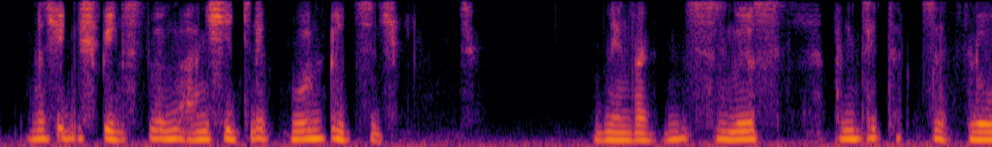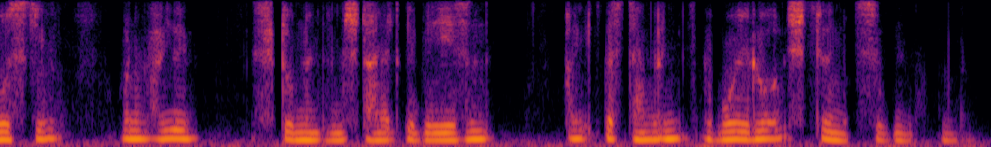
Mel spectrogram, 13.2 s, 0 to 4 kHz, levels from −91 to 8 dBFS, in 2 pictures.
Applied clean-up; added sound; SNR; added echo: neural diffusion model UNIVERSE++.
